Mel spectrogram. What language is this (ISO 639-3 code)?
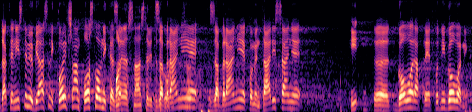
srp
